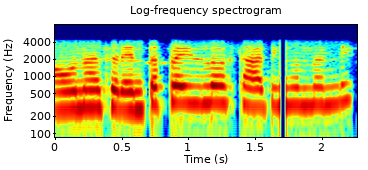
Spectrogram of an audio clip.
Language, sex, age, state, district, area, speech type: Telugu, female, 18-30, Telangana, Khammam, rural, conversation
